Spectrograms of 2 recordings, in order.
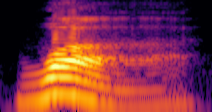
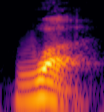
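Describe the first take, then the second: First: The vowel is a full, held 'er' sound. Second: The vowel is a short, weak schwa. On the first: This is the strong form, used when the word is stressed. "very simply hold the er vowel sound" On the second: This is the weak form, used only when unstressed. "coming out of it into a schwa sound"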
